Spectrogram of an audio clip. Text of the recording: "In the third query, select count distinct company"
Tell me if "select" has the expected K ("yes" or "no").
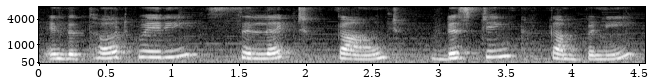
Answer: yes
